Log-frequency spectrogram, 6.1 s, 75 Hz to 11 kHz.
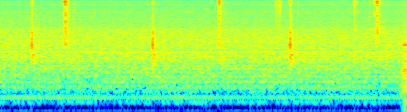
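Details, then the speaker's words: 2004 Chevrolet truck with P0446 EVAP vent performance code: crisp light clicks about every second over a quiet hum as the canister vent solenoid switches normally, confirming its circuit; faulty fuel tank pressure sensor suspected. "the old girl clickin so that's good it means there are circuitry is good up to it"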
